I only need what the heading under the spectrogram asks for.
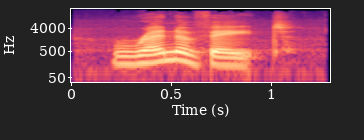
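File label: "renovate", English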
